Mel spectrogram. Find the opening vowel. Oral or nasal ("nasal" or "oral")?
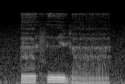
nasal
